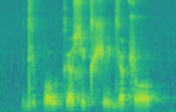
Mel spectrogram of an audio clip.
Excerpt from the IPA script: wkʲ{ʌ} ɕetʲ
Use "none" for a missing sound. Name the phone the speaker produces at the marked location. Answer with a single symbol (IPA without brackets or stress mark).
ɒ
